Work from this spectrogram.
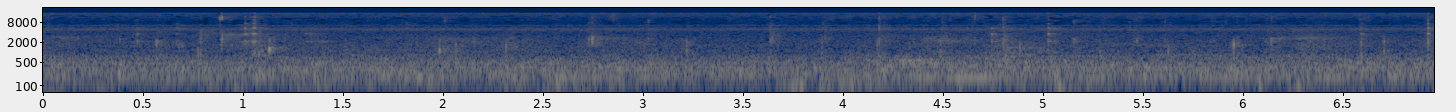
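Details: A Maine Coon Persian mix kitten named Kosey, three months old, chews his food with a steady run of quiet moist crunches and squishy bites. A faint room hum stays underneath throughout.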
